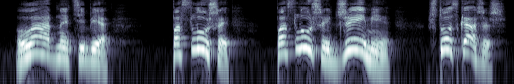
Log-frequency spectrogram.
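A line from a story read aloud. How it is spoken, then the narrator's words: Desperate exclamation. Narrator (Russian): Воскликнул я в отчаянии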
